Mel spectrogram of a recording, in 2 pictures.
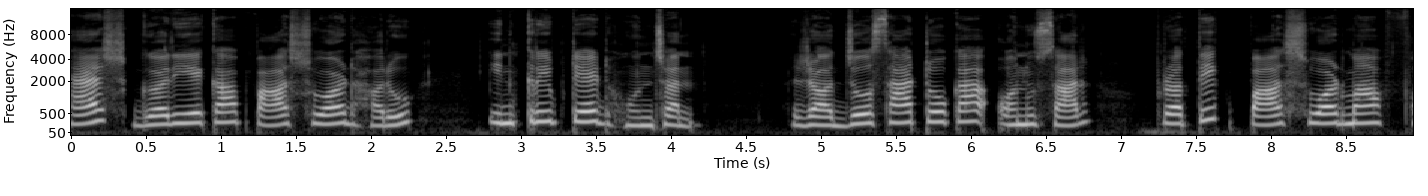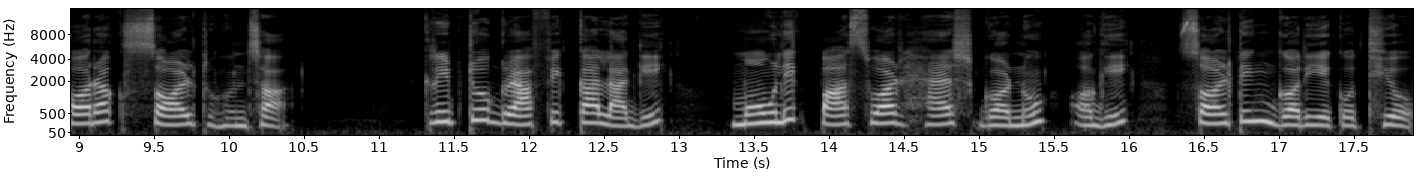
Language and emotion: Nepali, neutral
